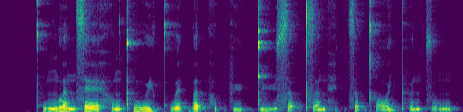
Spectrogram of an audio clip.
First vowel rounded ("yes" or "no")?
no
